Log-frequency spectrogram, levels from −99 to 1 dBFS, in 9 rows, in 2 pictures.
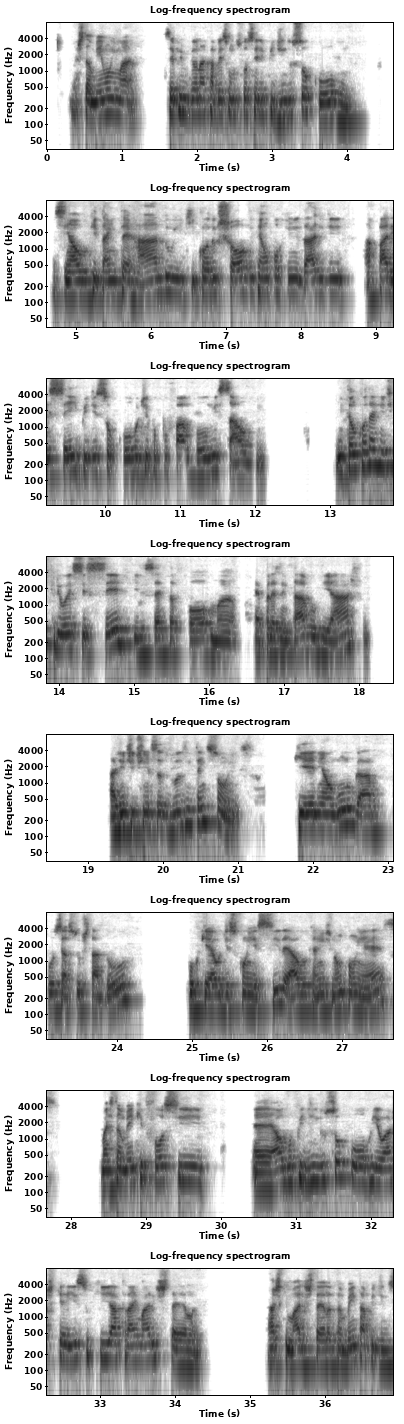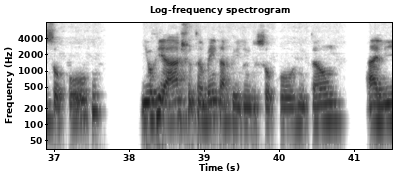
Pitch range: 120-150 Hz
